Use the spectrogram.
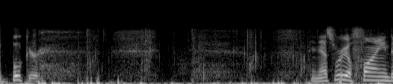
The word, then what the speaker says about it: Boucher: this uh lookout called bucher hill b-o-u-c-h-e-r people a lot of times will pronounce the boucher but it's actually booker and that's where you'll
